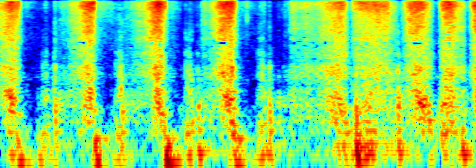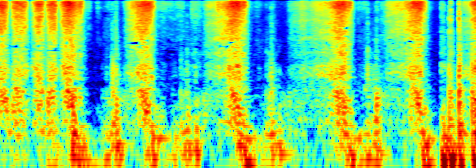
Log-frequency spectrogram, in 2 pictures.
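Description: Long black nails scratch and tap on a large, hollow, inflated white latex balloon held close by. The result is a run of dull, low-heavy rubbing and scraping strokes that swell and fade in uneven bursts, with soft thumps between them.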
